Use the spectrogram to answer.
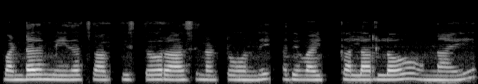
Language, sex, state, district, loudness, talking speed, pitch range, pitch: Telugu, female, Telangana, Hyderabad, -17 LUFS, 150 wpm, 215-225 Hz, 220 Hz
